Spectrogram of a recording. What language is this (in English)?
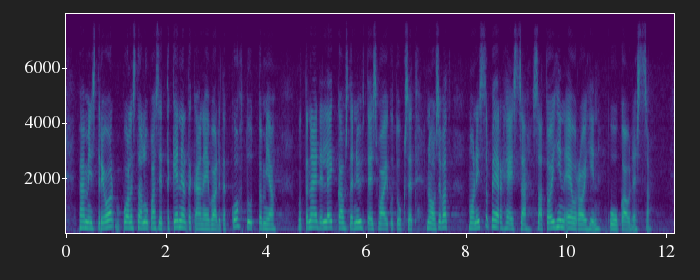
Finnish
